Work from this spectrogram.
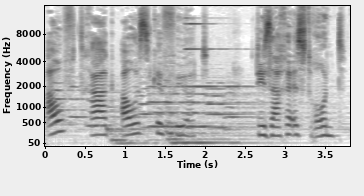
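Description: A woman plays a businesslike angel agent reporting to a superior in a German radio drama. Her mid-pitched voice is precise and a little pointed, over faint music. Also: fairly even intonation, slow, natural voice. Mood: dutiful, pointed. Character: efficient, deferential female angel, a subordinate agent reporting. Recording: music behind the voice.

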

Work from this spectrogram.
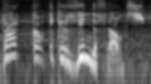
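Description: Stern, determined woman, animated delivery. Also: fairly high pitch, measured pace, slight background noise. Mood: insistent. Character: stern, determined, fearless sister-in-law. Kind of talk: Dutch radio soap acting.

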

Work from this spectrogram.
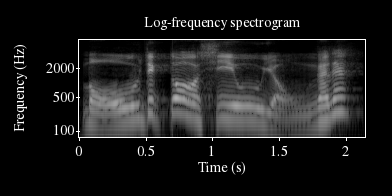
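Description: Guy doing an old cantonese king in a story, stately and slow, dull lo-fi sound. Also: a little high, big pitch swings. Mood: tipsy, puzzled. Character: aging male king, self-important, coaxing his young wife.

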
